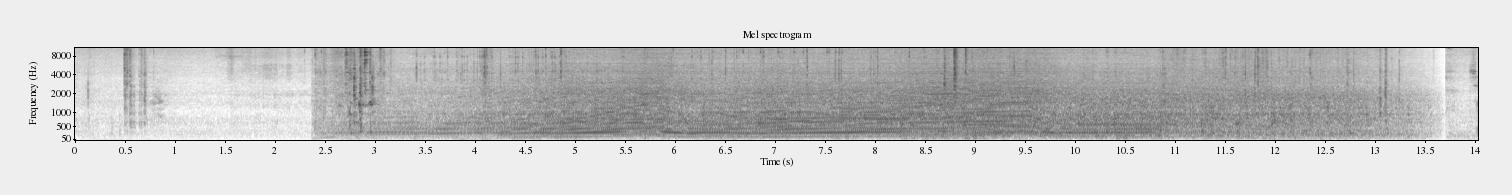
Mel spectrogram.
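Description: After a quiet idle, a 2014 Cadillac SRX AWD's 3.6 V6 engine bursts into a hard, sustained acceleration in sport mode with traction control off, rising through several gear changes before easing off near the end.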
